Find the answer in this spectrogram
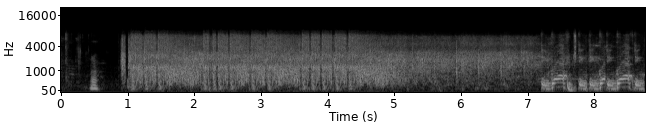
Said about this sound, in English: Can we get some gunshots for that?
